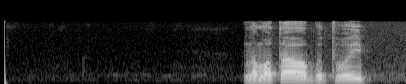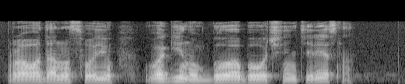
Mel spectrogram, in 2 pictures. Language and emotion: Russian, neutral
